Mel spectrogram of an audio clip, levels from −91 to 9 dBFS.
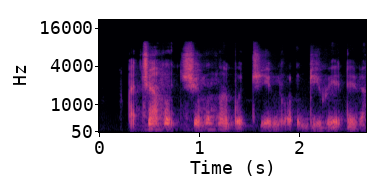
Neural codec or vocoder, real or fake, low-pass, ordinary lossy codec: autoencoder, 22.05 kHz, a latent of 192 numbers a frame, VITS, trained on one speaker; fake; 9.9 kHz; none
